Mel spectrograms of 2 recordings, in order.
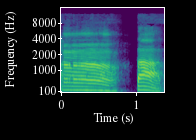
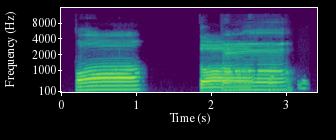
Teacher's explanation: তা আর ত একই জায়গা থেকে উচ্চারণ হয়, পার্থক্যটা শুধু হচ্ছে তা পাতলা করে উচ্চারণ হবে আর তটা ভারী ভাবে উচ্চারণ হয়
